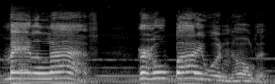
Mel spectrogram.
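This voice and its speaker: Plain-spoken earnest young suitor, music behind. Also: male voice, extremely high pitch, big pitch swings, moderate pace. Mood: shocked. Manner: plain-spoken, folksy, emphatic. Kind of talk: dramatized gothic audio drama.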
